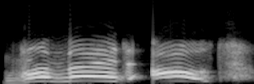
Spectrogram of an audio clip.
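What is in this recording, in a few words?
throwing grenade, gendermerie female; vo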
